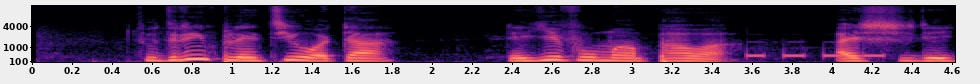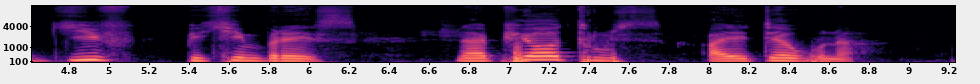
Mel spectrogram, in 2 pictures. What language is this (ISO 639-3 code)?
pcm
